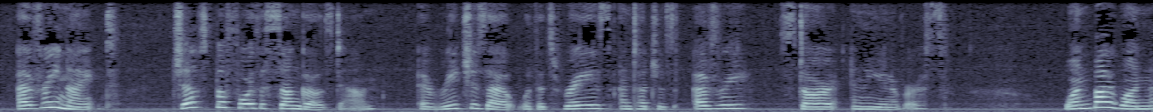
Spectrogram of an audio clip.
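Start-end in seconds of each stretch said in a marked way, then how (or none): none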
